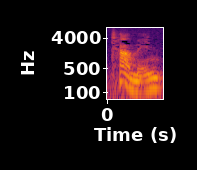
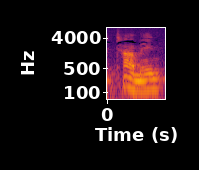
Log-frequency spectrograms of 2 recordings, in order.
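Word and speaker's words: Thummim: Also, put the Urim and the Tummim, it's a silent H there, the Urim and the Tummim in the breastpiece, so they may be over Aaron's heart.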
